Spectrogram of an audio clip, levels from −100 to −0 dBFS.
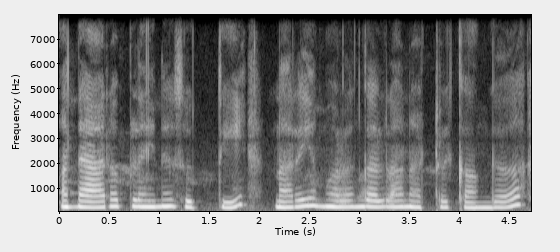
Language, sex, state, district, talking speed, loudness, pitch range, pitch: Tamil, female, Tamil Nadu, Nilgiris, 75 wpm, -15 LUFS, 230-260 Hz, 245 Hz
